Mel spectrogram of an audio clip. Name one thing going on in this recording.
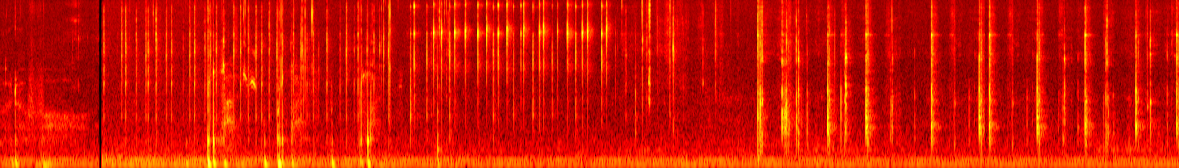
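Fingernails tap and scratch on a glass bottle, close up.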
